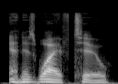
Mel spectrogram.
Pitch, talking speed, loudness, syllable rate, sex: 105 Hz, 205 wpm, -18 LUFS, 4.0 syllables/s, male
